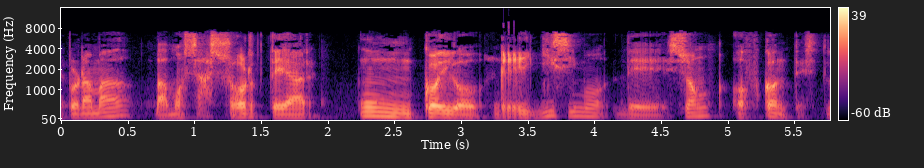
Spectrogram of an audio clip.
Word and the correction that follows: Song of Conquest: ¿Lo he dicho bien, Alberto? – Song of Conquest, perfectamente.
